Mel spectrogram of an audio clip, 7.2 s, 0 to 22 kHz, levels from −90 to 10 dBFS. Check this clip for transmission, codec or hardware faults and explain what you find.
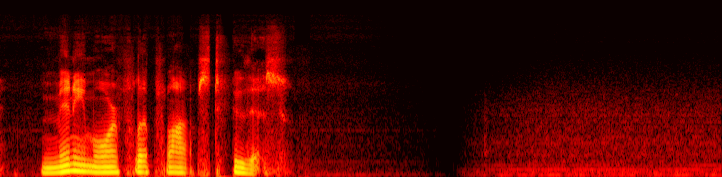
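Three network-delivery faults appear in sequence, all affecting timing rather than dropping any audio.

From 1.31 to 2.35 s there are repeated stalls (stutter). Packets kept arriving late, so the jitter buffer ran dry six separate times. Each time the receiver stretched the last sound until data resumed, filling about 280 ms in total, with the longest wait 130 ms. That concealment covers roughly a quarter of the span. The sound hitches and drags in a stop-start rhythm, yet nothing is lost.

At 2.95 to 3.12 s a call audio freeze occurs. The likely cause is packets held up in transit that emptied the buffer, with playback pushed back by 150 ms. The receiver bridged the gap by continuing the last sound as a fading buzz or hiss for 150 ms, never falling to silence, then resumed exactly where it had stopped. 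It is heard as a brief frozen tone inserted into the flow.

From 3.83 to 5.03 s a jitter buffer slow-down follows. With its reserve depleted, the receiver rebuilt it by repeating single pitch periods and fragments of pauses many times over, adding 137 ms. Playback runs at about 89% speed while keeping the original pitch, so the sound feels slightly drawn out and sluggish.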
